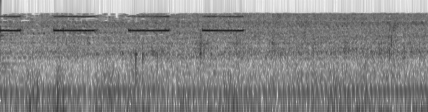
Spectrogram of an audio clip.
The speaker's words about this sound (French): Notre arrivée coïncide avec le ronronnement de la grue chargée de regrouper les ordures et les entasser dans les bennes à ordures.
